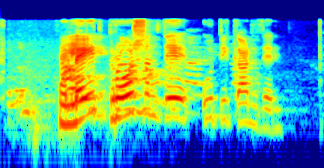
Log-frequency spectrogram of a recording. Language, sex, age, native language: Icelandic, male, 12, Icelandic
